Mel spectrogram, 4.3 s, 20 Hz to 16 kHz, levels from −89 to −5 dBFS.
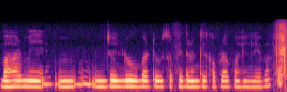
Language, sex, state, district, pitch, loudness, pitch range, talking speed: Bhojpuri, female, Uttar Pradesh, Deoria, 190 Hz, -19 LUFS, 185-190 Hz, 195 wpm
